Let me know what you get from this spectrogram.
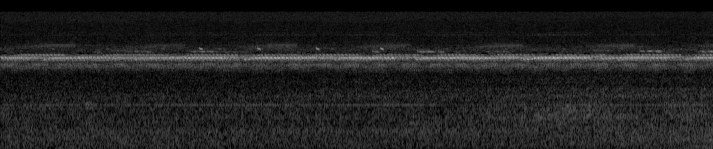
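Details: Night chorus of autumn insects in the forest of Tsukimi no Mori, Nanno, Kaizu, Gifu, Japan: a steady, shrill ringing drone holding one high pitch, with faint softer chirps woven through it.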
